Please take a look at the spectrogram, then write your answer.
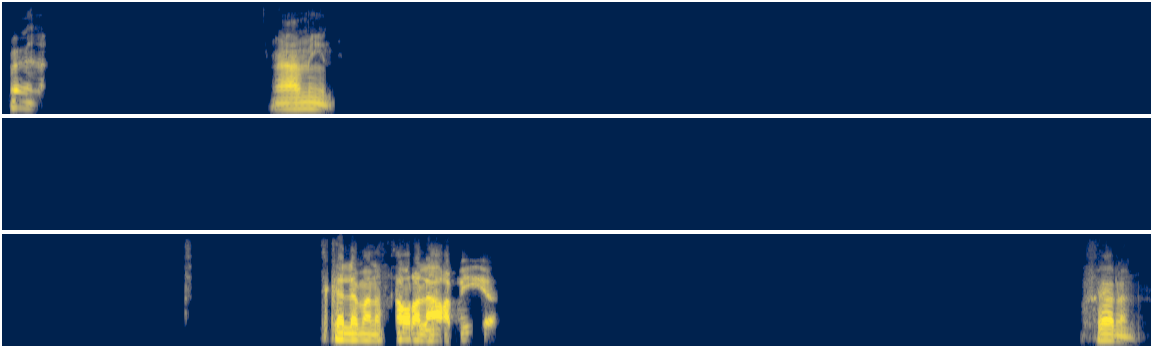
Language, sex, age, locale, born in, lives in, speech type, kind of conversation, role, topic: Arabic, male, 25-29, ar-SA, Saudi Arabia, United States, conversation, unstructured, none, هل شايف إن الدين ممكن يكون سبب في التفرقة؟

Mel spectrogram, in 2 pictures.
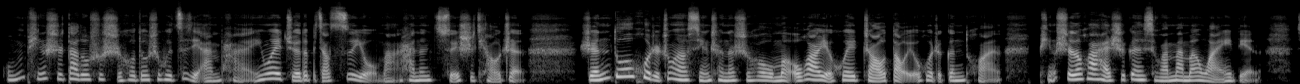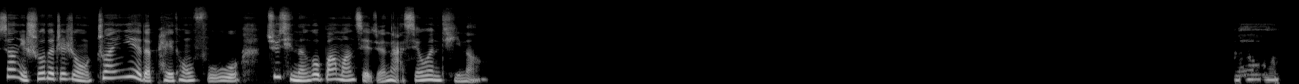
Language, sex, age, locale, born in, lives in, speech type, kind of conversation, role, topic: Chinese, female, 20-24, zh-CN, China, United States, read, expert-assistant, asker, 计划多代同游时，你通常采用哪种行程安排方式来平衡大家的兴趣？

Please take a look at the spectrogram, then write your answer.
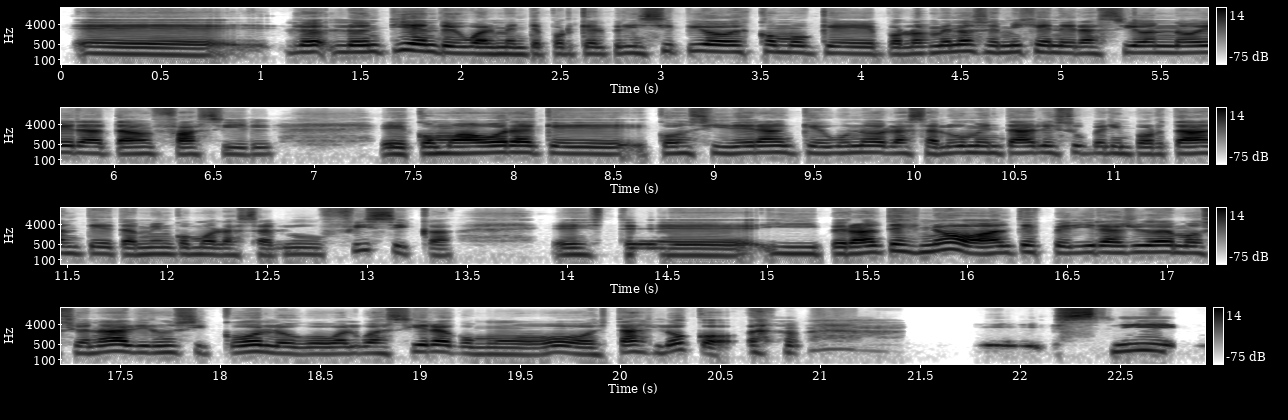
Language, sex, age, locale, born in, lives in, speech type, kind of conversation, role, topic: Spanish, female, 55-59, es-AR, Argentina, United States, conversation, unstructured, none, ¿Alguna vez has sentido que te juzgan por pedir ayuda emocional?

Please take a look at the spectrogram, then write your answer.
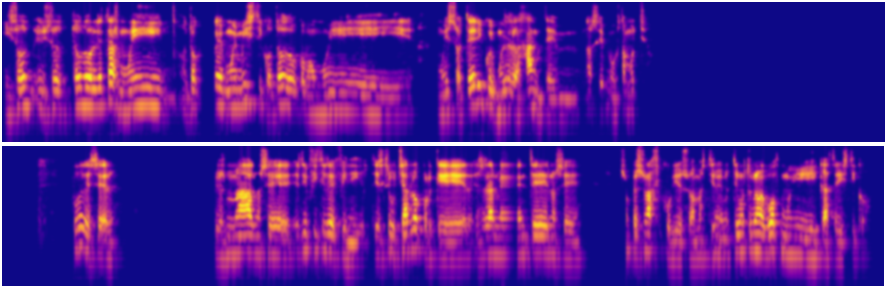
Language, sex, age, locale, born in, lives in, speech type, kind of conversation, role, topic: Spanish, male, 50-54, es-CL, Spain, Spain, conversation, unstructured, none, ¿Qué tipo de música te hace sentir mejor en un día difícil?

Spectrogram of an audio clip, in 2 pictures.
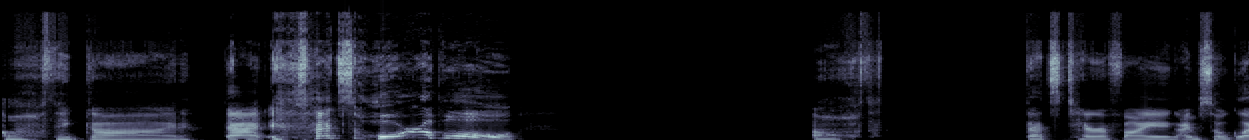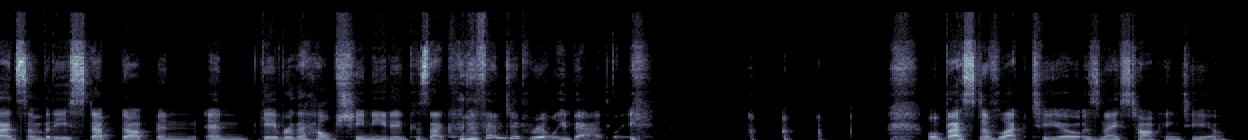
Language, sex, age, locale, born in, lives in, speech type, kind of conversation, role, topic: English, female, 35-39, en-US, United States, United States, conversation, advice, advisor, How can I reconnect with a close friend who drifted apart?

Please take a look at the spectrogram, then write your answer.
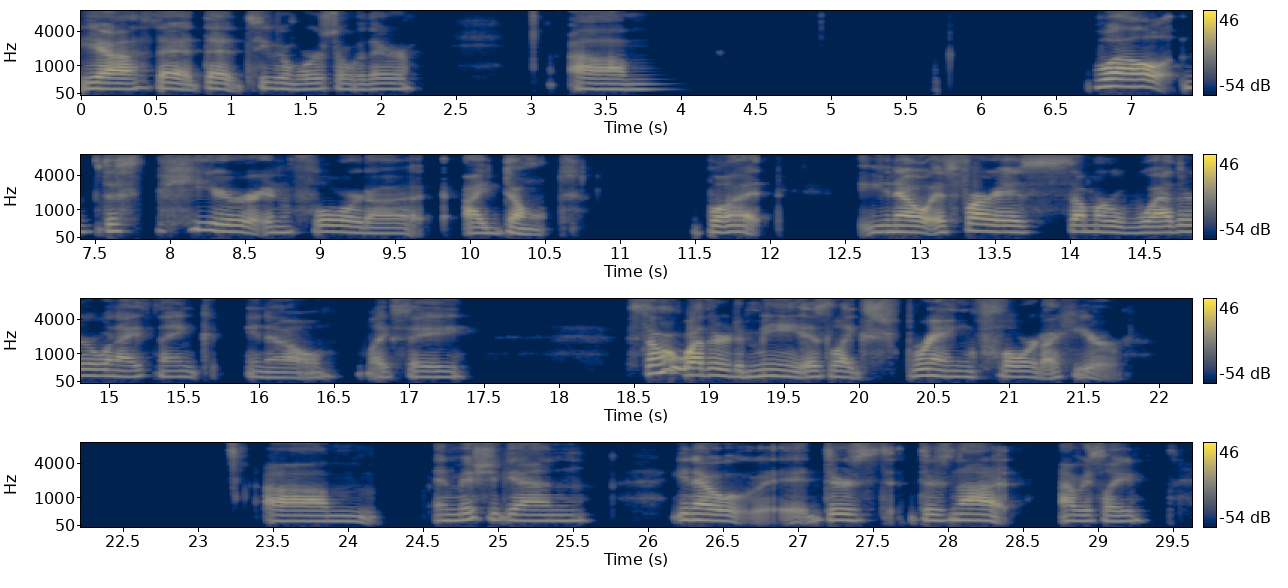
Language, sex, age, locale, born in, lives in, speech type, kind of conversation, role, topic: English, female, 50-54, en-US, United States, United States, conversation, unstructured, none, Which do you prefer, summer or winter, and why?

